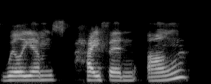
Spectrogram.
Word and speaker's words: Williams-Ng: And so I'm Stacey, but my last name is Williams-Ng, which is spelled NG.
